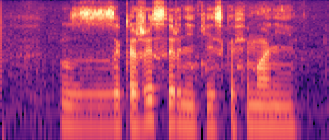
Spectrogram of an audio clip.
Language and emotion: Russian, neutral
